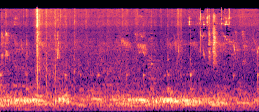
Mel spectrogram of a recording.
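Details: Throaty pigeon coos come in short swelling phrases roughly every half second, over a background of other cooing birds and one sharp click.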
